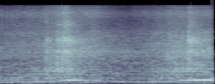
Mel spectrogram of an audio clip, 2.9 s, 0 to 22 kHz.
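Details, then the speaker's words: VW Gol G5, arrived with a gusting engine noise: two rev blips with a rough, uneven note, exhaust misfiring and irregular running; cause not yet pinned down. Irregular running when revved. "percebe o funcionamento do carro ele está irregular vamos ver o barulho do motor faz"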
